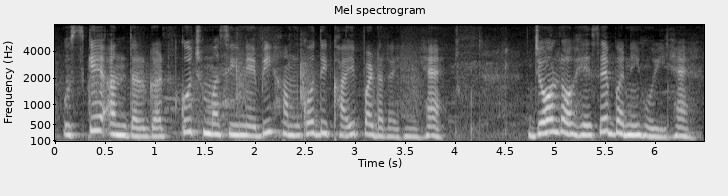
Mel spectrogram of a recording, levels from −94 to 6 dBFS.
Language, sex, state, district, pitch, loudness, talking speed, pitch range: Hindi, female, Uttar Pradesh, Saharanpur, 245 Hz, -15 LUFS, 150 wpm, 220-275 Hz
